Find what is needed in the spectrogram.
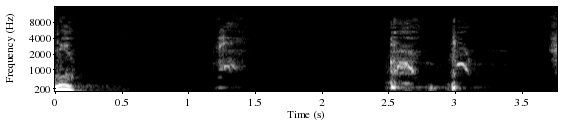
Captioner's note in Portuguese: tosse tosse tosse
